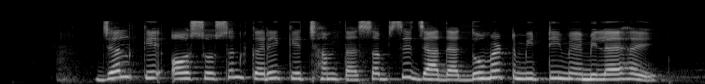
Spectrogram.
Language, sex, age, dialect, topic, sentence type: Magahi, female, 41-45, Southern, agriculture, statement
